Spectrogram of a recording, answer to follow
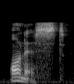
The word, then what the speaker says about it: honest: con esta palabra porque honest es una de las pocas H que no se pronuncian en inglés honest honesto sinónimo sincere sincero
